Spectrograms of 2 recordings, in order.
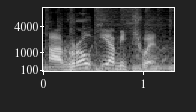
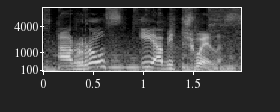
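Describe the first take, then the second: First: The final S and Z sounds are dropped. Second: The final S and Z sounds are pronounced.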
